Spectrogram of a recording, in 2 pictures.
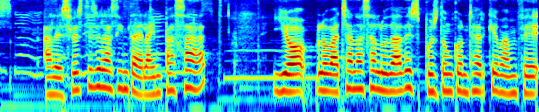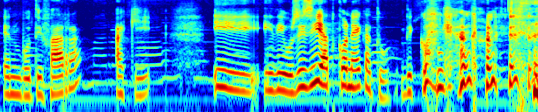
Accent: Barcelona, Catalonia, Spain; born there; jo vinc d'aquí, encara que he nascut a Barcelona

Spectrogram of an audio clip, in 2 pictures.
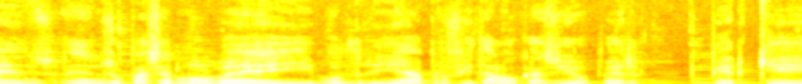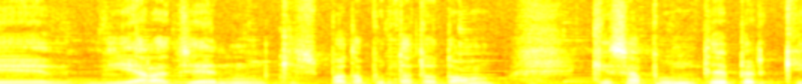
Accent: Catalonia, Spain; quan els ebrencs ens ho proposem, arribem moltes vegades a l'excel·lència.

